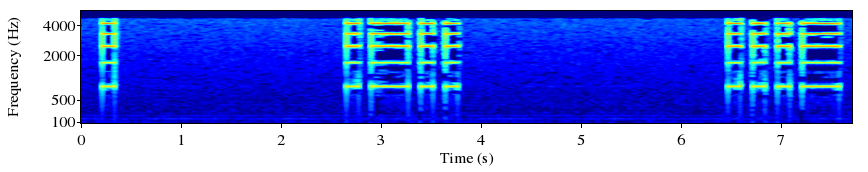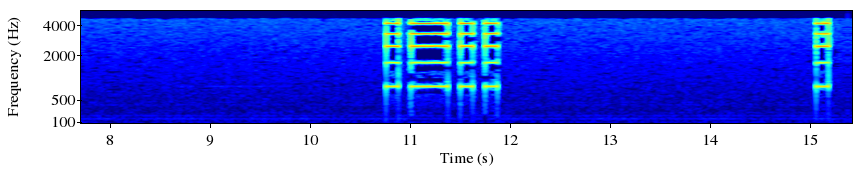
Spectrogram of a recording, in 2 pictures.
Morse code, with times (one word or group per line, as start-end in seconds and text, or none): 0.2-0.4 E
2.7-3.8 L
6.5-7.6 V
10.8-11.9 L
15.1-15.3 E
